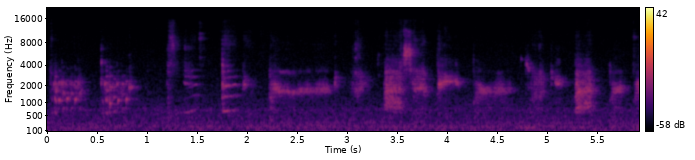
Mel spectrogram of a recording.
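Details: Caged pet budgerigar talking at length indoors: rapid mumbled speech-like syllables mixed with chirps, clicks and short whistles, continuous chatter over a faint room hiss.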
